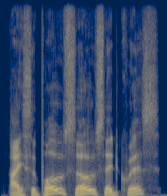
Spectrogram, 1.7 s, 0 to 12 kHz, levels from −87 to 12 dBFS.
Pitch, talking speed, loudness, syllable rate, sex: 160 Hz, 180 wpm, -19 LUFS, 4.8 syllables/s, male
